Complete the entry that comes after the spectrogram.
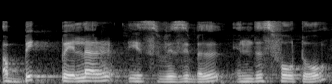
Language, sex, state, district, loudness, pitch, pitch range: English, male, Assam, Kamrup Metropolitan, -17 LUFS, 145 Hz, 135-160 Hz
